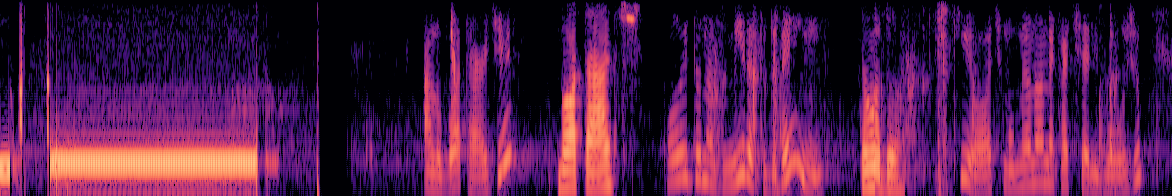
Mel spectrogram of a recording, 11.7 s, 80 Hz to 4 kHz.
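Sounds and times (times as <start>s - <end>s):
long steady telephone call-transfer tone: 0.0s - 2.8s
speech: 4.3s - 11.7s.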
